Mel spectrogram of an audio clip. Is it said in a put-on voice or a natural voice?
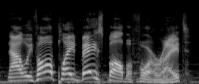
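natural voice. It is said in his natural voice.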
